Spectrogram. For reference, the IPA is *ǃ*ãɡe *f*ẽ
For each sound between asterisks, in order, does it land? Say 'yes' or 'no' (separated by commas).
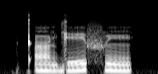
no, yes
